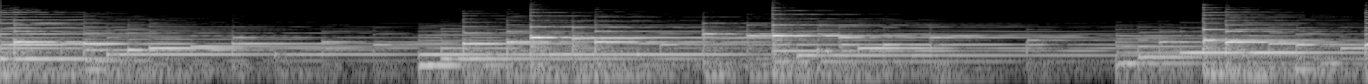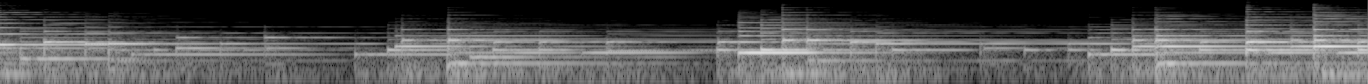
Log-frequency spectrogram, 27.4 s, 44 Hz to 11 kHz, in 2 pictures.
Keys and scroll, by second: 10.3-11.1 typing.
